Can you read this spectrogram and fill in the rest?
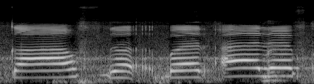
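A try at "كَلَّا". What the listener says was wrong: الف نہیں لام. کاف زبر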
